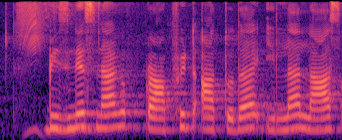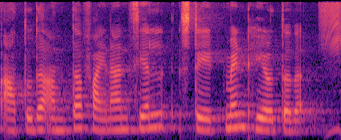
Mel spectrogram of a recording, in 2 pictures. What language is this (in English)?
Kannada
